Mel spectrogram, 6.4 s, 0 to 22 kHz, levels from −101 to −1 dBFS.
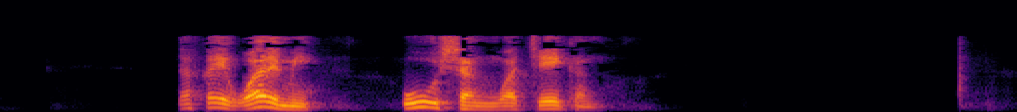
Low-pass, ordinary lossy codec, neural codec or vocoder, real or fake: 7.2 kHz; MP3, 24 kbps; codec, 24 kHz, 0.9 kbps, DualCodec; fake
